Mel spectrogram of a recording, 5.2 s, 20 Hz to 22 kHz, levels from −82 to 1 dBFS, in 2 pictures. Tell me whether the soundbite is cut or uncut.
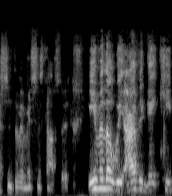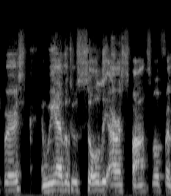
cut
